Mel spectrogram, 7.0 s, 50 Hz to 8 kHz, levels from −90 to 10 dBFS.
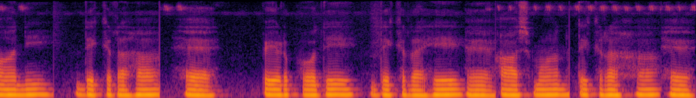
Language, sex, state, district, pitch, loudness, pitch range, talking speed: Hindi, male, Uttar Pradesh, Jalaun, 115 Hz, -18 LUFS, 115-120 Hz, 110 wpm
